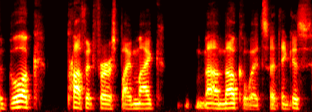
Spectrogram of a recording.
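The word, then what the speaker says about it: Michalowicz: it in the book Profit First by Mike Malowitz, I think is how to say it, right? It's a Yeah, Mallowitz.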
